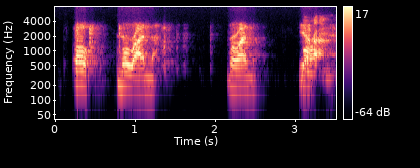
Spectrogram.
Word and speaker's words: Maurannes: how do you say your last name oh moran rowan yeah like m-m-o-r-a-n same way okay yes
